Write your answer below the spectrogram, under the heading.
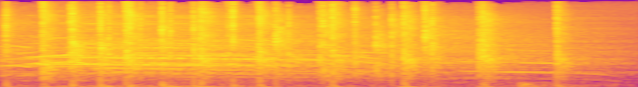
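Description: A crowd applauds with a dense, irregular patter of sharp claps, while cheering voices ring out underneath; the clapping stays loud and steady throughout.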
